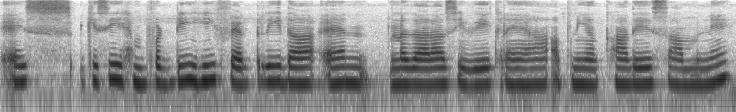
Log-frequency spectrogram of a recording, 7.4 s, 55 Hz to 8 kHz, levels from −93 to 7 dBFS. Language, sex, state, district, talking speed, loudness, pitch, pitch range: Punjabi, female, Punjab, Fazilka, 140 wpm, -17 LUFS, 195 Hz, 190-215 Hz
